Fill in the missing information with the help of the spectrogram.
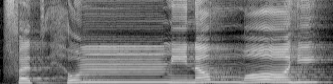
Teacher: Kemudian ada hukum idgham bi gunnah. Karena ada tanwin dhammah yang menghadapi huruf mim, maka bunyi tanwinnya dimasukkan ke mim. Fathum m, dan bunyi m-nya ini tahan sampai ada suara masuk hidung.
